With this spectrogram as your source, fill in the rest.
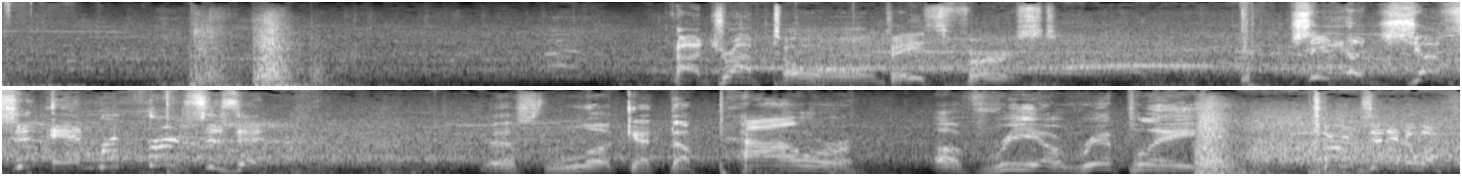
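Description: Bodies slam heavily onto a wrestling ring mat.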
